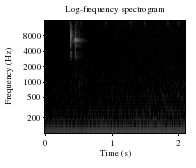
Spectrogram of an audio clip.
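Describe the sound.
A single computer mouse click, sharp, brief and faint, over a low steady hum.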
